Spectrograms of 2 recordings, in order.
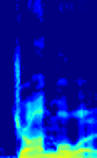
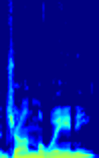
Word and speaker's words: John Mulaney: be a an animation live-action hybrid film starring john muller john mulaney is that how that's pronounced i believe um john mulaney and andy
